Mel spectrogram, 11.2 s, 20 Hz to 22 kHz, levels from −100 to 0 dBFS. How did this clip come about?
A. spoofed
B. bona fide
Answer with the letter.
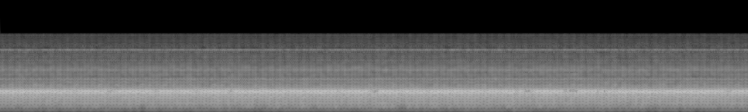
A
